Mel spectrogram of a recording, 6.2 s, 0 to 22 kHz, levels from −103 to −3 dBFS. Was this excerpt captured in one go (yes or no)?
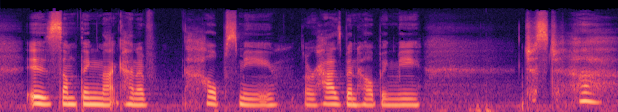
yes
